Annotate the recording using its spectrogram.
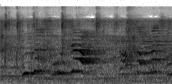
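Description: Children's high-pitched voices calling and shouting in play, several short calls one after another.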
